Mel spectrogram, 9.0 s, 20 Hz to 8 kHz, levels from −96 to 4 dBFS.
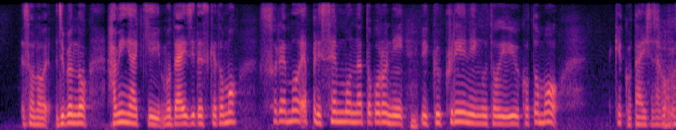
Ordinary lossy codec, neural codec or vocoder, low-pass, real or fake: none; codec, 16 kHz, 1 kbps, X-Codec, WavLM features, trained on Multilingual LibriSpeech; 7.2 kHz; fake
